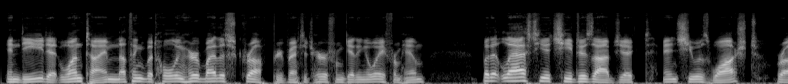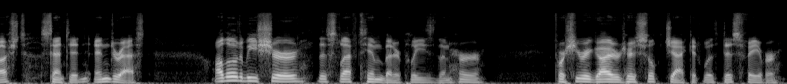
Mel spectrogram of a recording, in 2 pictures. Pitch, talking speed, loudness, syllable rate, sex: 115 Hz, 200 wpm, -20 LUFS, 5.6 syllables/s, male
